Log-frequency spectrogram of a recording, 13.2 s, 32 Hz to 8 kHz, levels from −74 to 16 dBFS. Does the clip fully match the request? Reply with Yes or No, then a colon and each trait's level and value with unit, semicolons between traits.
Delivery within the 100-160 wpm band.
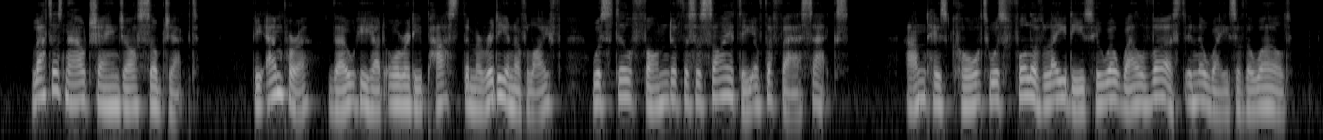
No: average, 200 wpm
